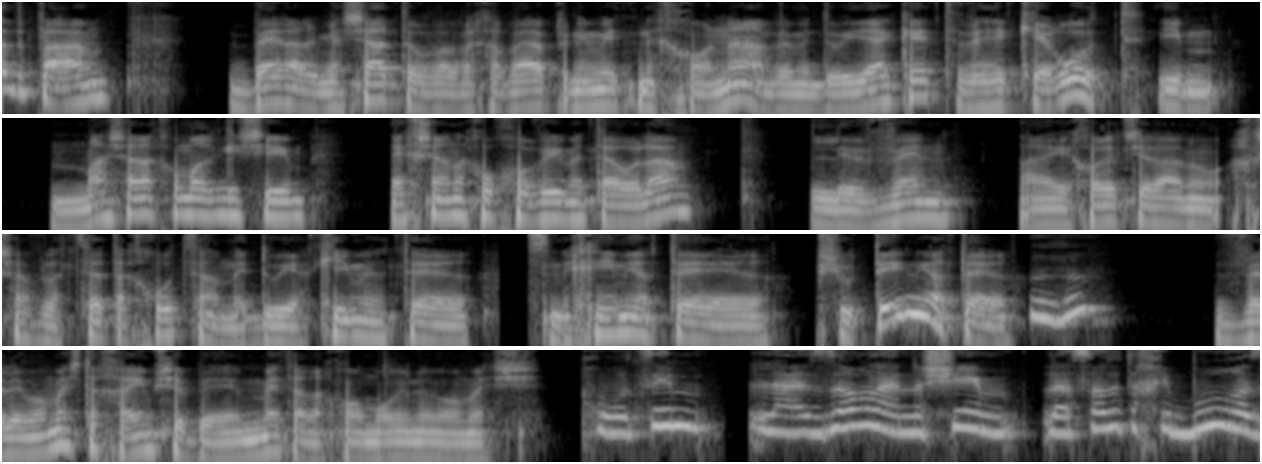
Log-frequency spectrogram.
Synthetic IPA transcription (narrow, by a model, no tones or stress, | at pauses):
odpaːm | be̞naʁɡaʃat̪o̞vaveχavajapnimit̪ne̞χo̞naveme̞duje̞ke̞tvehekʰe̞ʁut̪imː | aʃeanaχnumaʁɡiʃim | ʔe̞χʃeanaχnuχo̞vime̞t̪ʰao̞lam | le̞ve̞n | ha̰je̞χo̞letʃe̞lanuʔa̰χʃavlat͡se̞taχut͡same̞dujakʰimjo̞te̞ʁsmeχimjo̞te̞ʁpʃutimjo̞te̞ʁ̩ɦ | ve̞le̞mameʃtaχaimʃebe̞ːme̞tanaχnuamuʁimle̞mame̞ʃ | aχnuʁot͡simlaːzo̞ʁleanaʃimlaːso̞t̪etaχibuʁaz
